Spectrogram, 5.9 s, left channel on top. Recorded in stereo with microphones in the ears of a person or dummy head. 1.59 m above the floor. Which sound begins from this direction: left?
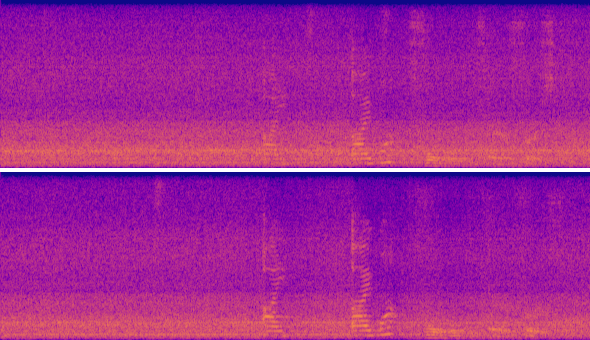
A man speaking, at 4.1 s.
